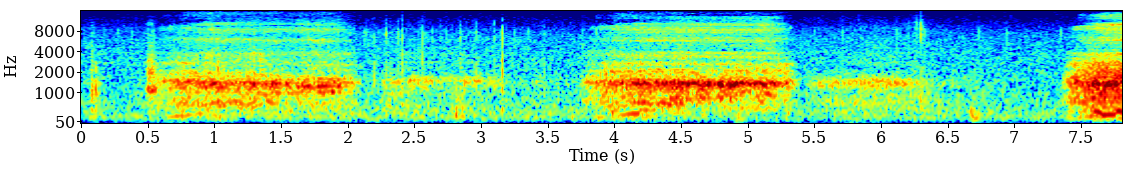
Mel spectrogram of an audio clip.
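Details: Haydn, in normal sleep with head cocked up, gives rhythmic rattling snores on each breath in, about 19 a minute, with quiet pauses between: ordinary snoring.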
